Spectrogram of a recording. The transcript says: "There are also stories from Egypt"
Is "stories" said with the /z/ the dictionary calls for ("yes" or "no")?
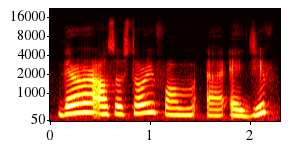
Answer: no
